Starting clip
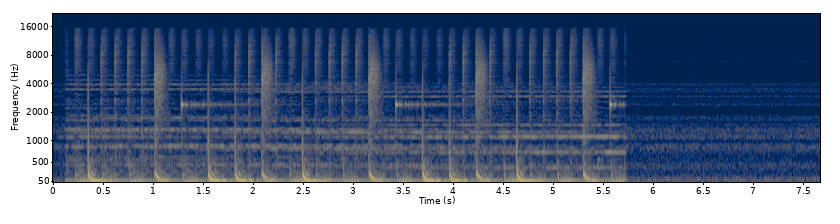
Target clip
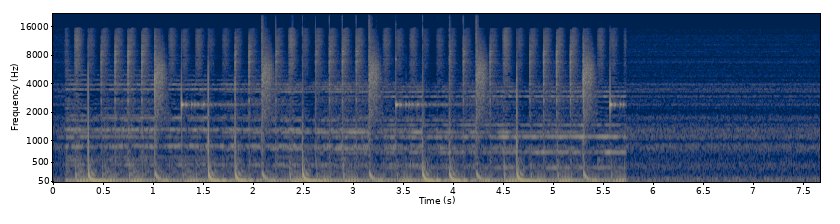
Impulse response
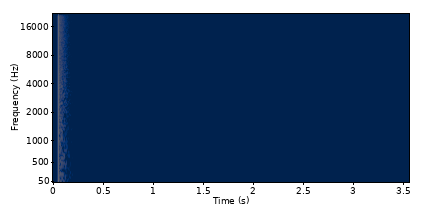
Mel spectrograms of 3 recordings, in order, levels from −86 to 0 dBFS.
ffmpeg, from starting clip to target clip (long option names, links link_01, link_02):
-filter_complex "[0:a]tiltshelf=frequency=1400:gain=-4,acompressor=threshold=-33dB:ratio=12,asettb=1/sr,asplit=3[link_01][link_02][link_03];[link_01]atrim=end=2.084[link_04];[link_02]atrim=start=2.08:end=4.26,asetpts=PTS-STARTPTS,afade=type=in:duration=0.004:curve=qsin,afade=type=out:start_time=2.176:duration=0.004:curve=qsin,aeval=exprs='0.0335*(abs(mod(val(0)/0.0335+3,4)-2)-1)':channel_layout=same[link_05];[link_03]atrim=start=4.256[link_06];[link_04][link_05]acrossfade=duration=0.004:curve1=hsin:curve2=qsin[link_07];[link_07][link_06]acrossfade=duration=0.004:curve1=qsin:curve2=hsin,volume=5dB"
